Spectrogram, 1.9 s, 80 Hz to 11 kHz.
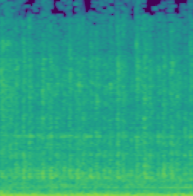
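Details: Sidney Machine Tool lathe, about 100 years old, with a 110 motor. A steady, even low hum with no knocks or rumble; the drive runs smooth and healthy.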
